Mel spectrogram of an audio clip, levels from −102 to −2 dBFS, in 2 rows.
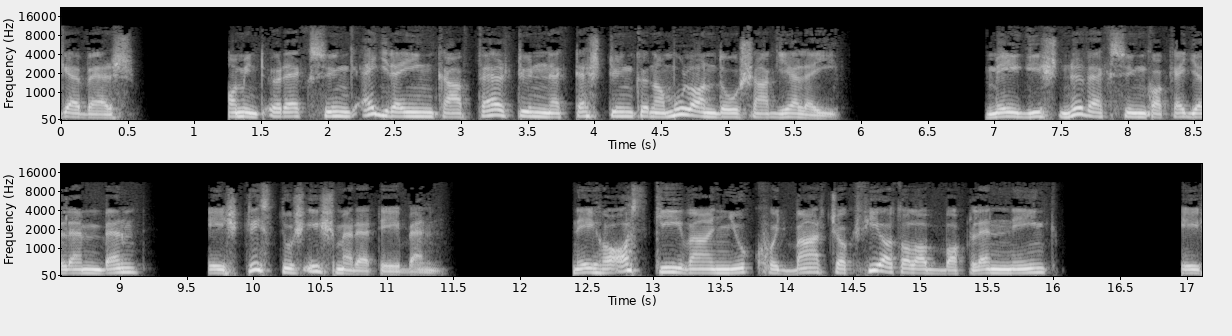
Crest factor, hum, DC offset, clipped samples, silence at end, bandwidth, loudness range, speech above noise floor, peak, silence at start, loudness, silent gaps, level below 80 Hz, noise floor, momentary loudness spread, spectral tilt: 12 dB; none; under 0.1%; under 0.1%; 0 s; 11 kHz; 3 LU; over 71 dB; -8 dBFS; 0 s; -20 LUFS; 0.67-1.25 s, 5.97-6.92 s, 9.31-9.65 s, 11.55-12.39 s, 16.13-16.96 s; -56 dBFS; under -90 dBFS; 7 LU; -6.5 dB/octave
